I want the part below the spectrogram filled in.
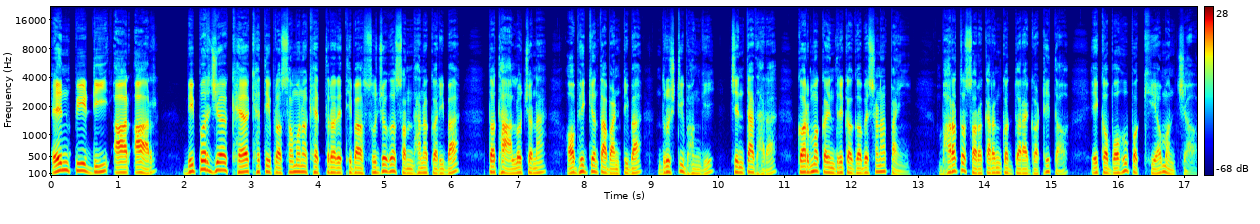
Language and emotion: Odia, neutral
